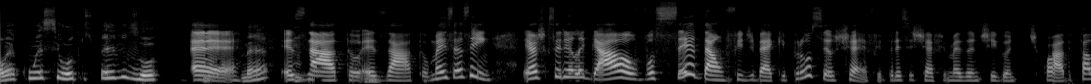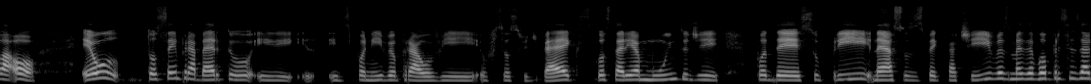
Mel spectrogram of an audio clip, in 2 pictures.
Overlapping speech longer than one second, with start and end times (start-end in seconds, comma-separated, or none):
none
